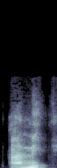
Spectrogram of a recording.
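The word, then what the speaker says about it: 兄: Nah, ini ya. Ani bacanya. Kakak laki-laki. Ani.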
